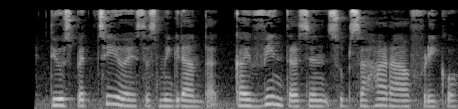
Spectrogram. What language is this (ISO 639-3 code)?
epo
